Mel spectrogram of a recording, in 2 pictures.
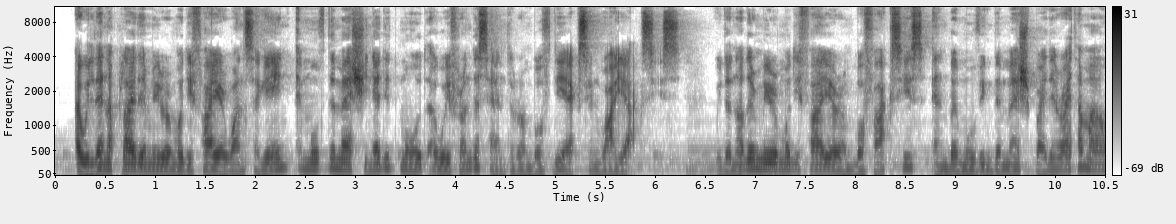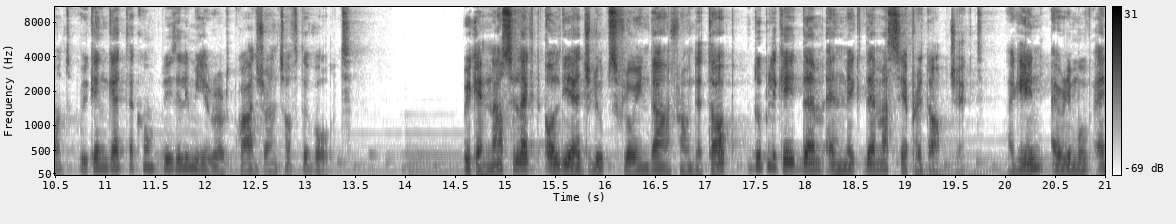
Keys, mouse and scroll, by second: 1.2 ctrl+a, 1.7 scroll up 2, 1.8 g, 3.9 g, 5.6 Tab, 6.8-9.5 drag, 10.2 click, 10.5 g, 14.5 alt+shift+click, 15.1 alt+shift+click, 15.5 alt+shift+click, 15.8 alt+shift+click, 16.0 middle click, 16.5 alt+shift+click, 16.9 alt+shift+click, 17.2 alt+shift+click, 17.4 scroll down 2, 17.7 shift+d, 18.6 p, 19.5 Tab, 20.1 click.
